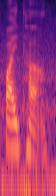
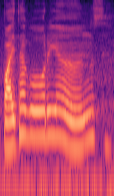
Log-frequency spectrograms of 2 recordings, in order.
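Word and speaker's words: Pythagoreans: पाइथा नॉट पथा पाइथा तो पाइथागोरियंस proved that 2 square 2 is irrational.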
